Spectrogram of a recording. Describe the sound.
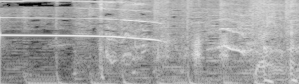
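A female sloth screams, a thin, high-pitched whistling tone that slides slowly downward and is followed by a shorter rising call, over a busy background of low, regularly repeated pulses.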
